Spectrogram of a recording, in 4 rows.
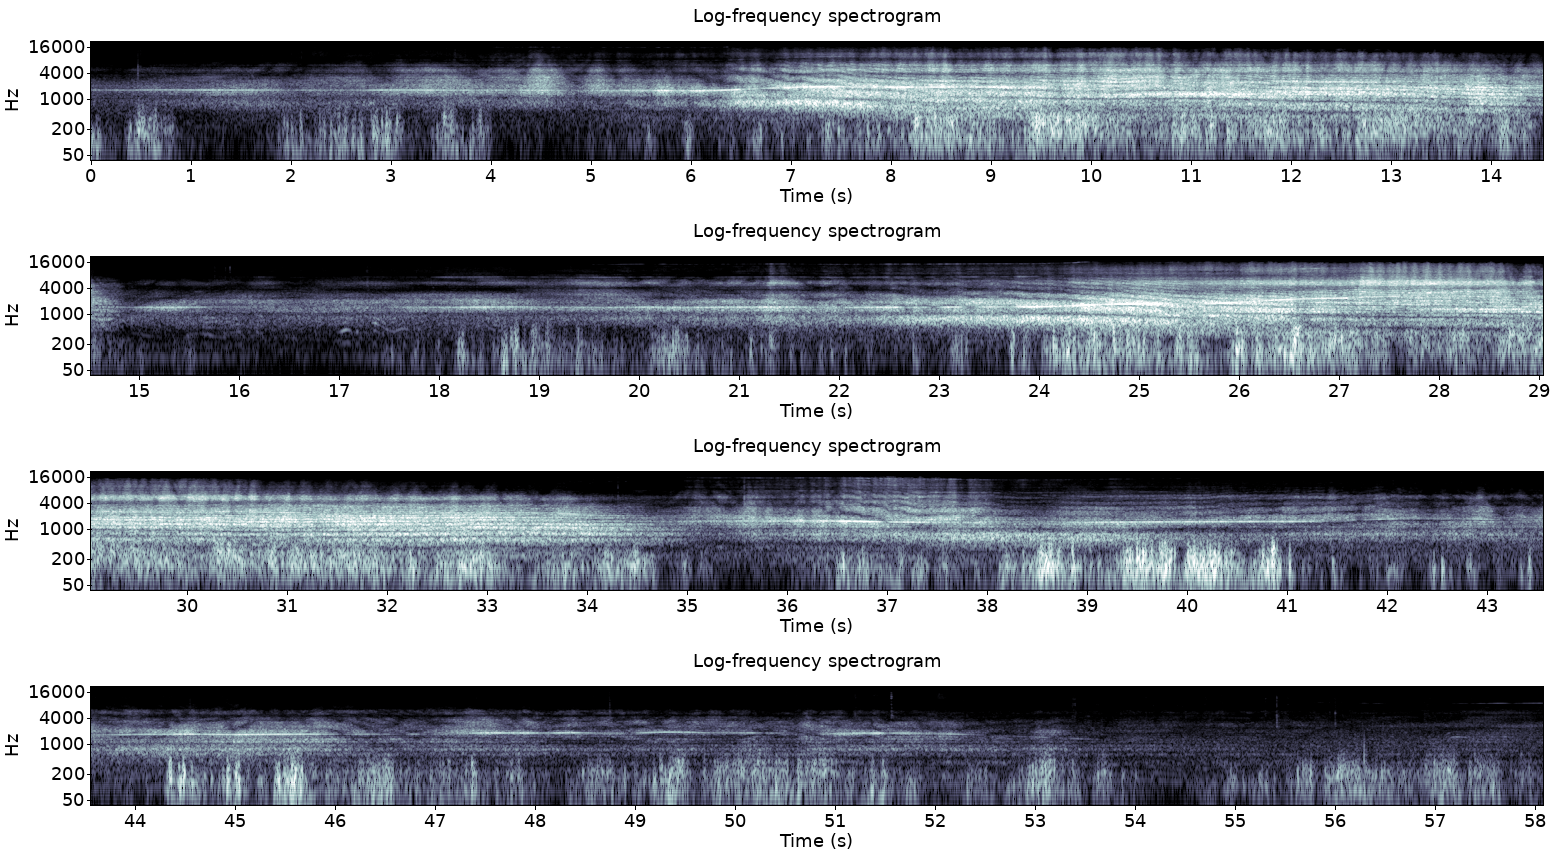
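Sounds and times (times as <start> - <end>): wind buffeting microphone: 0.0 - 15.7, 17.3 - 58.0
jet turbine engine whine: 0.0 - 58.0.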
